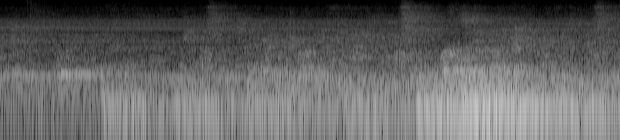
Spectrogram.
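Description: Players talk and call out in a large echoing gym.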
